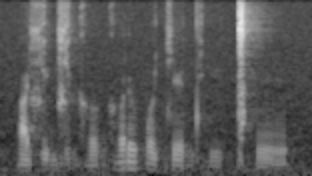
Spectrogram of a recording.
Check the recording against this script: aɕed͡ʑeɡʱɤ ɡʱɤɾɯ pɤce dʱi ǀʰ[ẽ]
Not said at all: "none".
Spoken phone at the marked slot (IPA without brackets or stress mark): ẽ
